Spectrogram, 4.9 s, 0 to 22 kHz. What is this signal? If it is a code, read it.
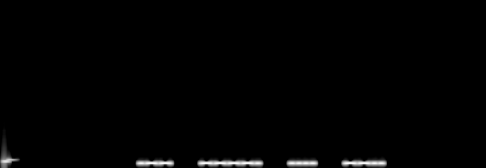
Morse code, heard as a keyed tone, about 36 wpm, spaced as for 20 wpm, 700 Hz. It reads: W9HZ
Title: USA Call Signs - 4 Characters - 3x Character Spacing - 35wpm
